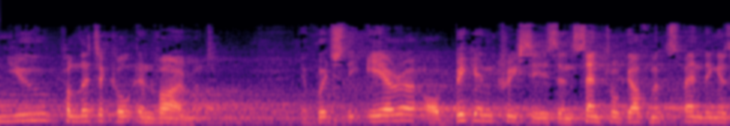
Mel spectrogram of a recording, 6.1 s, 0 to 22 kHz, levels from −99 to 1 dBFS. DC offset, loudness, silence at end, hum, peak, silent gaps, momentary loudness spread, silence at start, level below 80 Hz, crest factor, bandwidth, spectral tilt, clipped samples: under 0.1%; -29 LUFS; 0 s; none; -8 dBFS; none; 13 LU; 0 s; -70 dBFS; 22 dB; 10.5 kHz; -4.5 dB/octave; under 0.1%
